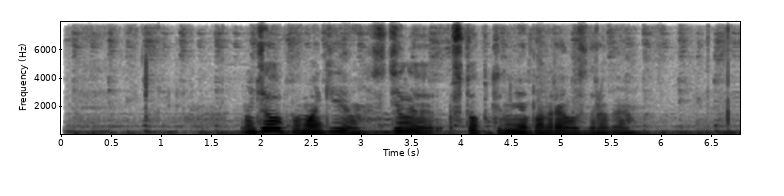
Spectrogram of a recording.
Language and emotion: Russian, sad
